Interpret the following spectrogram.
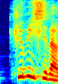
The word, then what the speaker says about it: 규빗: 그러면 만약에 예를 들어서 우리가 큐빗이라 그러면 큐빗 우리가 규빗이라고 얘기하죠. 여기 발음에서는 큐빗 이렇게 썼는데 구약에서 말할 때 몇 규빗, 몇 규빗 하는 거잖아요.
